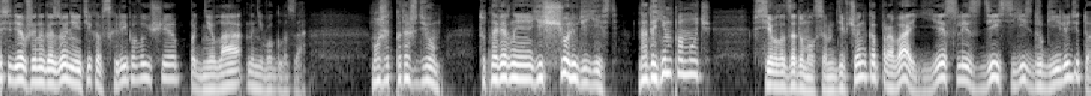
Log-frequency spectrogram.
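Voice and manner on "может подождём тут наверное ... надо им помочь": put-on high-pitched child's voice; little girl. A narrator's reading. Girl asks rescuer to help others, pleading.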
